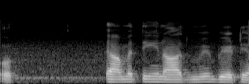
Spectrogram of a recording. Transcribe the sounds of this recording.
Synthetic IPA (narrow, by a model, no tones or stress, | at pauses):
ɔ̰ːɾ | jãːmẽt̪iːnaːd̪mimẽbeːʈʰe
